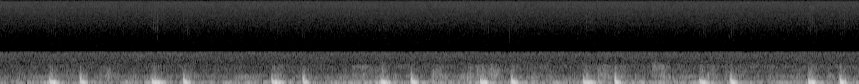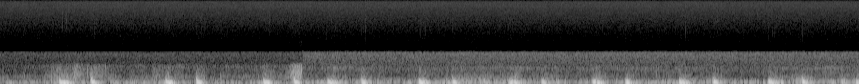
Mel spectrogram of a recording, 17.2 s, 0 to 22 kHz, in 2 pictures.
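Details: Real, unedited bedside recording from a human with normal cardiac physiology: steady paired lub-dub at about 100 a minute with light background hiss, normal first and second heart sounds.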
